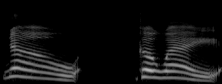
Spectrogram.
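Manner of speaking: mock indignant send-off; Hugh. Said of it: "and then Hugh is like".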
